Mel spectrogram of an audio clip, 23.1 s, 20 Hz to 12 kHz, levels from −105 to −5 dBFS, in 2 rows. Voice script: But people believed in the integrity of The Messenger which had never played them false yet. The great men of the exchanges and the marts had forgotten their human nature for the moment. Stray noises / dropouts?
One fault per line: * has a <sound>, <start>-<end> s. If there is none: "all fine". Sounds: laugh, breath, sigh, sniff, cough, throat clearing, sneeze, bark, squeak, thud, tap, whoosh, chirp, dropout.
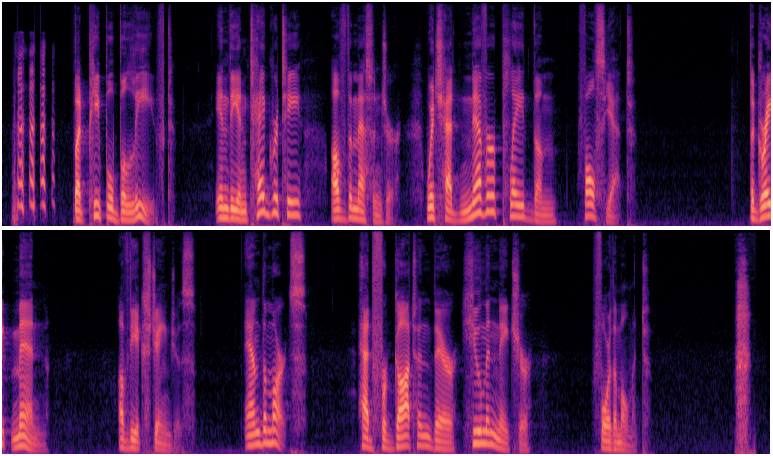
* has a laugh, 0.1-0.8 s
* has a breath, 22.5-22.9 s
